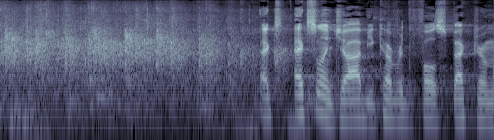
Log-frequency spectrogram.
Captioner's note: applause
